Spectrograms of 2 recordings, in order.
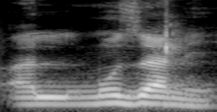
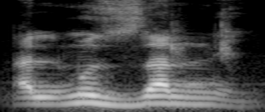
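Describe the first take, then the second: First: The n sound is short, single. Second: The n sound is held long, doubled. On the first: The speaker calls it right. "yang benar ... tidak ditasydidkan huruf nunnya" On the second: The speaker calls it wrong. "ditasydidkannya ... ini salah"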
